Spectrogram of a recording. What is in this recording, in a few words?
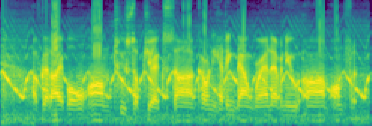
emergency police radio male officer in car sirens eyeball two subejects heading grand aven; grand avenue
